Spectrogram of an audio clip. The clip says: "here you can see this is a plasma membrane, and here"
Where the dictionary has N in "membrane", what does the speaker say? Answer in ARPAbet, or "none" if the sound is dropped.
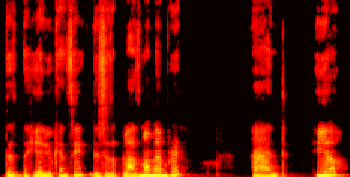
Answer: none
